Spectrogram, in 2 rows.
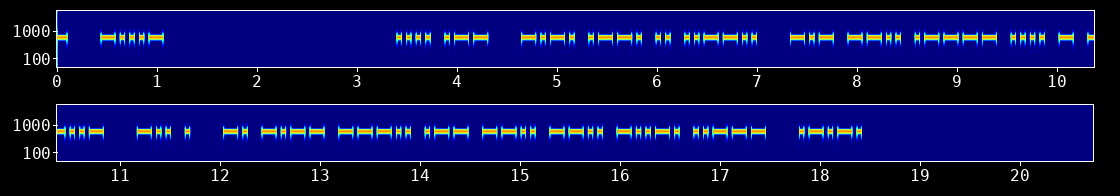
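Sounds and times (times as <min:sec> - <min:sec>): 
morse code QSO practice: 0:03.4 - 0:18.4.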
